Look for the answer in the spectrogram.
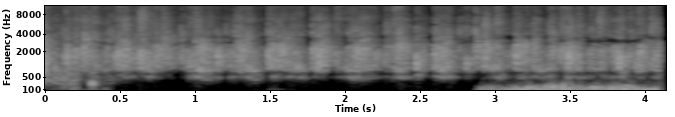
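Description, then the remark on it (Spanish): A church audience applauds as an offering to God the Father after a prayer, a steady, dense wash of many hands clapping, sustained for several seconds without pause, with a low rumble of crowd noise joining toward the end. “Dale al Padre la mejor ofrenda de aplausos.”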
